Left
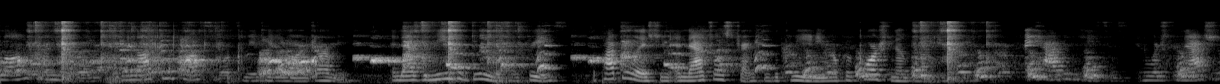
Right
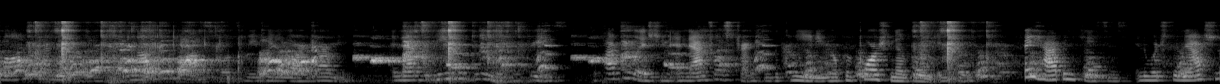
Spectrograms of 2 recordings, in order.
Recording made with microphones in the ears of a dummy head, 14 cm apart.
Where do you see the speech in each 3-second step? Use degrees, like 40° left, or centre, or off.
70° left, 60° left, 20° left, 40° right.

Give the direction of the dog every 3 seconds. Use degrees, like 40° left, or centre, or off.
30° right, 30° left, 50° left, 60° left.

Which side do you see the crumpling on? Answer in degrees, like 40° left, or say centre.
10° left.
